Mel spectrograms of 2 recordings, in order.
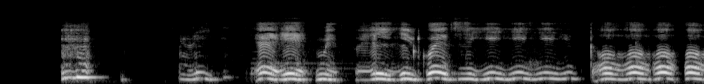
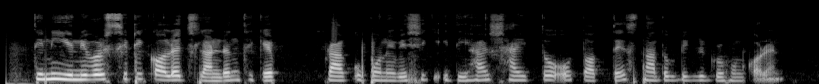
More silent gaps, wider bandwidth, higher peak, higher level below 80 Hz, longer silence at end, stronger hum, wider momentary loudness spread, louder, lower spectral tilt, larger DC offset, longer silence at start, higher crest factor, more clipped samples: neither; second, 7.6 kHz vs 11.5 kHz; about the same, -2 dBFS vs 0 dBFS; second, -66 dBFS vs -44 dBFS; second, 0 s vs 0.4 s; neither; about the same, 13 LU vs 14 LU; about the same, -16 LUFS vs -17 LUFS; about the same, -5 dB/octave vs -6 dB/octave; neither; first, 0.6 s vs 0.05 s; about the same, 14 dB vs 16 dB; neither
